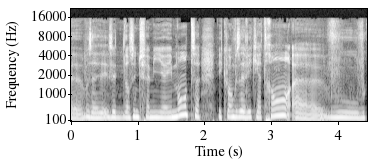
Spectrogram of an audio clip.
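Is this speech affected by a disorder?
No.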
